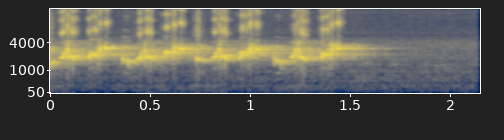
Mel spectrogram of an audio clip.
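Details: Sooty-headed bulbul (trucukan), singing in the ropel style used for masteran: a fast run of bubbly, slurred notes repeated about every quarter second for a second and a half, then stopping.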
